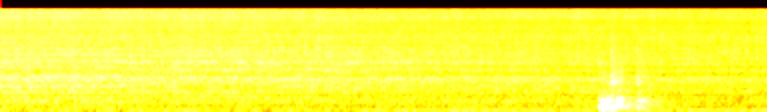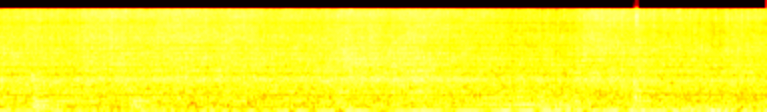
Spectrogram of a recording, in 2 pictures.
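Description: Chopped vegetables sizzling in a hot pot, the hiss slowly easing as a wooden spoon stirs them. A single knock about halfway through.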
